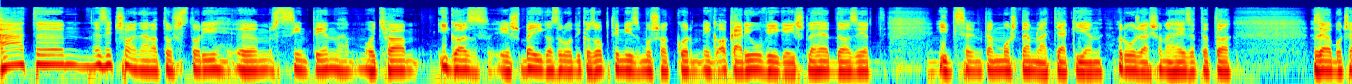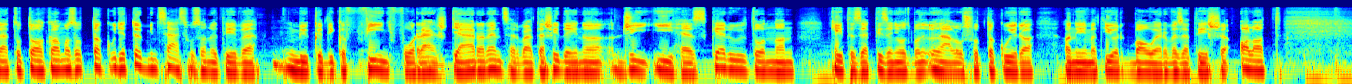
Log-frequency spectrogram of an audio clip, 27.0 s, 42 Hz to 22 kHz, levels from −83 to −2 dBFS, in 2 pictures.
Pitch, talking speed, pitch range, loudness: 115 Hz, 125 wpm, 110-125 Hz, -16 LUFS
